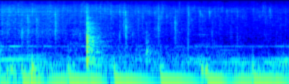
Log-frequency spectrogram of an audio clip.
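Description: Onion fries in a pan for an American breakfast casserole with a soft, continuous sizzle, broken by one sharp clack and a few light scraping stirs.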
